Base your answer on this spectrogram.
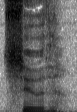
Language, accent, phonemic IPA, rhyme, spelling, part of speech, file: English, US, /suːð/, -uːð, soothe, verb, En-us-soothe.ogg
- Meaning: 1. To restore to ease, comfort, or tranquility; relieve; calm; quiet; refresh 2. To allay; assuage; mitigate; soften 3. To smooth over; render less obnoxious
